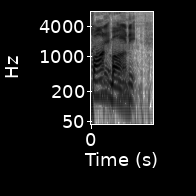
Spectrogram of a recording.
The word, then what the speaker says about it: Fontbonne: Fontbonne. – Fontbonne. – Yeah, they beat Fontbonne. – That sounds like a cinnamon roll. – It's in St. Louis. – Fontbonne.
